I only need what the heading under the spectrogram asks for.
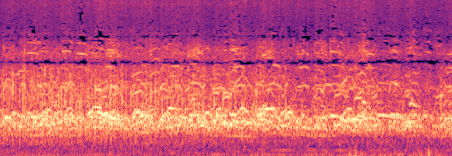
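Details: A loud, steady din of honking from a large gathering of Whooper and Tundra swans at Hyoko, Niigata, the calls layered thickly over faint low background noise.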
